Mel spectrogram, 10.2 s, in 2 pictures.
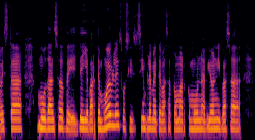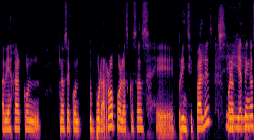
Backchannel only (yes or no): yes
